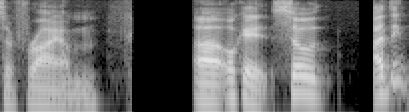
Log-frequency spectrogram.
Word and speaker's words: Ephraim: I know it's pronounc it's pronounced Ephraim. You got to I apologize for all the Americans that say Ephraim. It's Ephraim.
